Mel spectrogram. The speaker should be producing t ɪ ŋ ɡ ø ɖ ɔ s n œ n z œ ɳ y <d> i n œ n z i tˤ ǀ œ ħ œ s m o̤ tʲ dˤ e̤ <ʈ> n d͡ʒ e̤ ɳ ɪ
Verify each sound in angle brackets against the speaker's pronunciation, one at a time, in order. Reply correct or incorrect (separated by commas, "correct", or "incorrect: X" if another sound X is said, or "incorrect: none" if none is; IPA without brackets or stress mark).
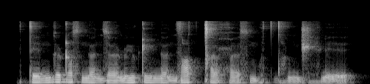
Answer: incorrect: ʈ, incorrect: ɳ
